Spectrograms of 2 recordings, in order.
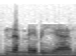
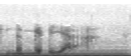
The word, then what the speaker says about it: Namibia: It's Namibia. A lot of people mispronounce it, and you know, I've just been there so much. It's Namibia.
